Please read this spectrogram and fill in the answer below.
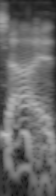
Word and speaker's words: Chey: Yes, C H E Y is pronounced Shai, short for Cheyenne.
